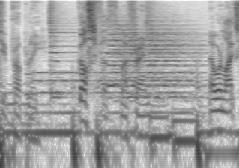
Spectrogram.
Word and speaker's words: Gosforth: He knows where I live, but he can't pronounce it properly. Gosforth, my friend.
